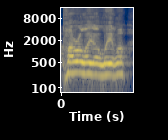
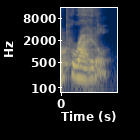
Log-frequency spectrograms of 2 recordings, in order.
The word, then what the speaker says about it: parietal: Parietal, not parietal, not parietally, not parallel. It's parietal.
